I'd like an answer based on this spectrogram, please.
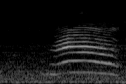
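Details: Domestic cat giving a single drawn-out meow, rising then gently falling, clear and tonal with rich harmonics, lasting under a second in a quiet indoor room.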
